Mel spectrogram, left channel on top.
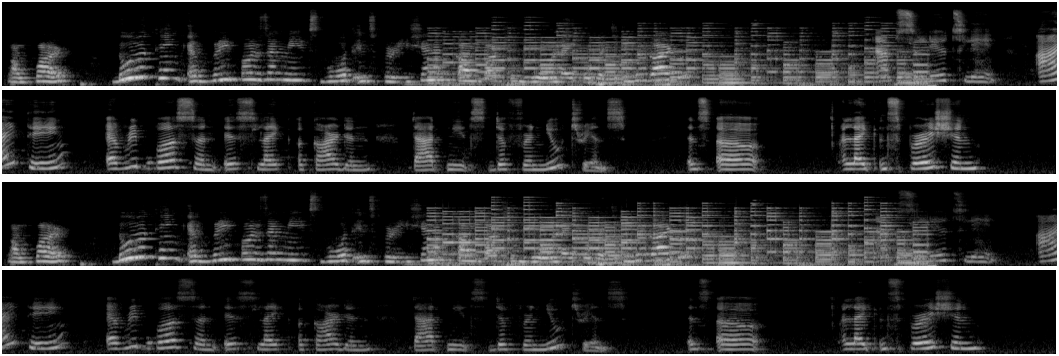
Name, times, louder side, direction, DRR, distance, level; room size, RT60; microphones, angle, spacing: voice 1, 0.1-0.6 1.1-6.9, left 1 dB, 5° left, 1.1 m, -24 dB
sound 1, 4.2-9.3, right 3 dB, 85° right, 1.4 m, -27 dB
voice 2, 8.7-10.0 10.3-11.2 11.6-14.3 14.7-16.8 17.4-18.1 18.9-20.3, left 5 dB, 45° left, 0.5 m, -29 dB
11.5 x 4.8 x 3.9 m
head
